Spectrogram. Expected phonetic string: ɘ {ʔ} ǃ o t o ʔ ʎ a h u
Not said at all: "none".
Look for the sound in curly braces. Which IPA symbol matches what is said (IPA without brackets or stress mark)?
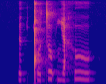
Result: k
